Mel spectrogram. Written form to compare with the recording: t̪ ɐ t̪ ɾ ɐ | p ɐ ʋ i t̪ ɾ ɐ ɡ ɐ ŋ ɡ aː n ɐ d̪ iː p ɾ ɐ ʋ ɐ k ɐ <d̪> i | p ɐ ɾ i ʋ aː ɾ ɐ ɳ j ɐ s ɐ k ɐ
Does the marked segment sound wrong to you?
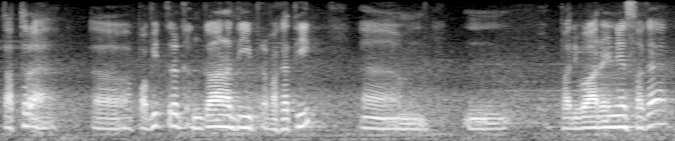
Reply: yes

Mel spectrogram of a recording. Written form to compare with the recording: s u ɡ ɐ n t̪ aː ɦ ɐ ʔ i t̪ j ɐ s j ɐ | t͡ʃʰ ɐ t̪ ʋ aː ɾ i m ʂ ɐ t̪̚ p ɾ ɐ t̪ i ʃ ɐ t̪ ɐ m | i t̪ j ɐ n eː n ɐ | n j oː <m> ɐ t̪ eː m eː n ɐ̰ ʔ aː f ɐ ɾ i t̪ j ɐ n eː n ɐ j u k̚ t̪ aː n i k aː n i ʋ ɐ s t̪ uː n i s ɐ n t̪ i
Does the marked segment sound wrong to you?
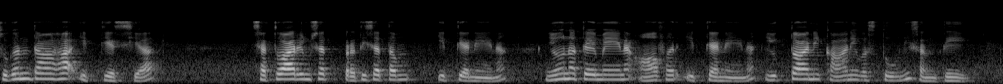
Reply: yes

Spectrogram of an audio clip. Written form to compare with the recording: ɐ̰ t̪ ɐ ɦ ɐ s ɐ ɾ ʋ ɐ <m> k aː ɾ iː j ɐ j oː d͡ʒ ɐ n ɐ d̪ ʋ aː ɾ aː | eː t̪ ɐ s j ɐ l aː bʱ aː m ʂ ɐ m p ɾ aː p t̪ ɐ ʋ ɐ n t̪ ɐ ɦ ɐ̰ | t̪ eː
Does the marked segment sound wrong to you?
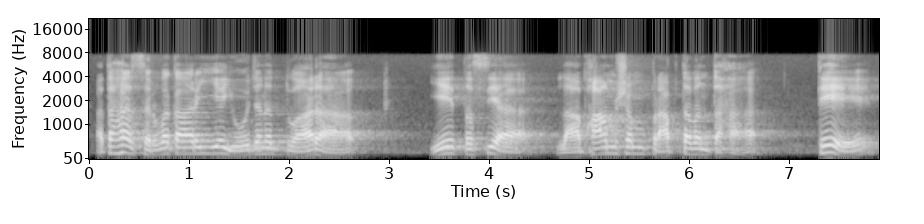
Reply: yes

